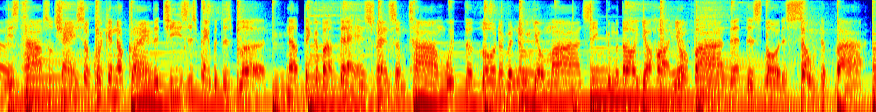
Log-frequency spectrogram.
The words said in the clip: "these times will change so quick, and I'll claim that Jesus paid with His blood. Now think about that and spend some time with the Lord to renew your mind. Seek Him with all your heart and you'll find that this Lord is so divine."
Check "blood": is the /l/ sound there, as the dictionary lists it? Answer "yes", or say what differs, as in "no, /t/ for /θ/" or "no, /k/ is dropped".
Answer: yes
